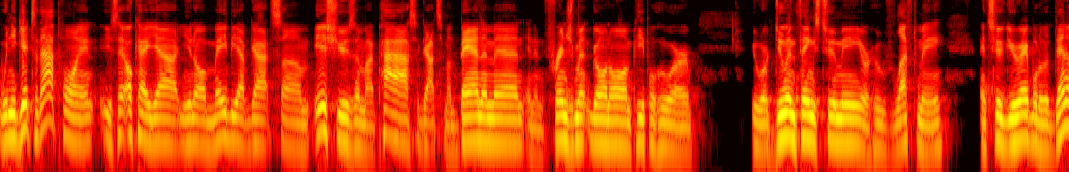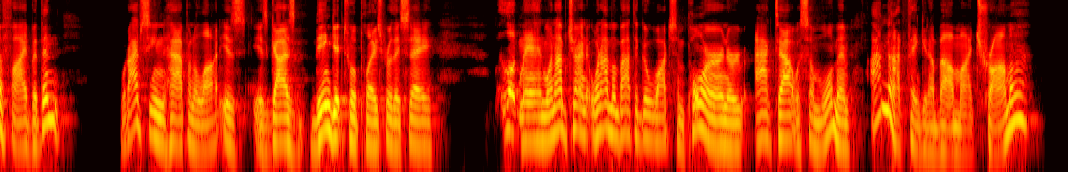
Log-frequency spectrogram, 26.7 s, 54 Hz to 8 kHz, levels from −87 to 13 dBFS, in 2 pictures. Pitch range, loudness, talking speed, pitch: 115-145 Hz, -22 LUFS, 205 wpm, 130 Hz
